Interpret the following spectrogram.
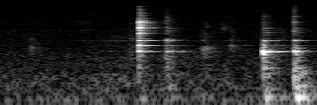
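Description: Two short clinks, each with a brief ring, a little under a second apart, from painting tools and containers knocking together as they are handled.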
